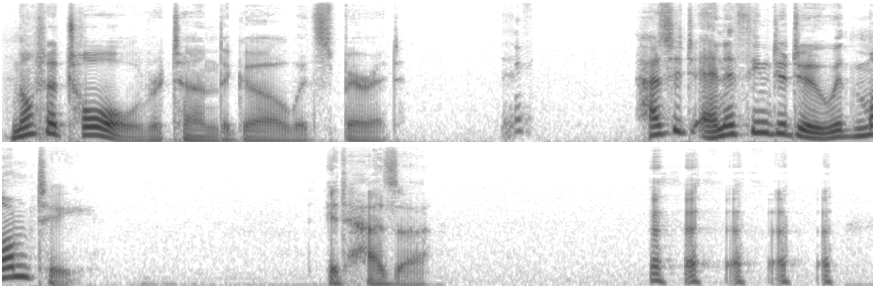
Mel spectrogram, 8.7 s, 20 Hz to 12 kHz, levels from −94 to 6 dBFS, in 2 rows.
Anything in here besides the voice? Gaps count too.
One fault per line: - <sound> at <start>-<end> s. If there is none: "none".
- laugh at 2.5-2.7 s
- laugh at 7.6-8.5 s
